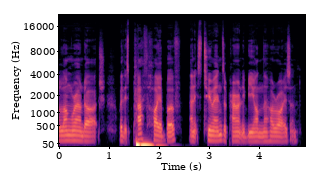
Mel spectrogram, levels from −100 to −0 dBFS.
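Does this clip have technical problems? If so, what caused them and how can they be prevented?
Yes. A phantom power thump hits from 1.55 to 1.96 s. Switching the supply on the live input sends a voltage step through the coupling capacitors, producing a deep thump that decays in about 93 ms. Mute the channel before switching phantom power on or off.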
